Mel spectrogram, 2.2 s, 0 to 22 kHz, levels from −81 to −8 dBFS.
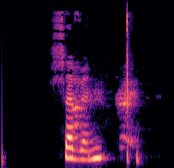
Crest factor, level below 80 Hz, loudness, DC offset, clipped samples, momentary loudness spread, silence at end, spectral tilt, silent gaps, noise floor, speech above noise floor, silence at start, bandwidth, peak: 24 dB; -70 dBFS; -21 LUFS; under 0.1%; under 0.1%; 14 LU; 0.45 s; -3.5 dB/octave; none; -77 dBFS; 56 dB; 0.65 s; 17 kHz; 0 dBFS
